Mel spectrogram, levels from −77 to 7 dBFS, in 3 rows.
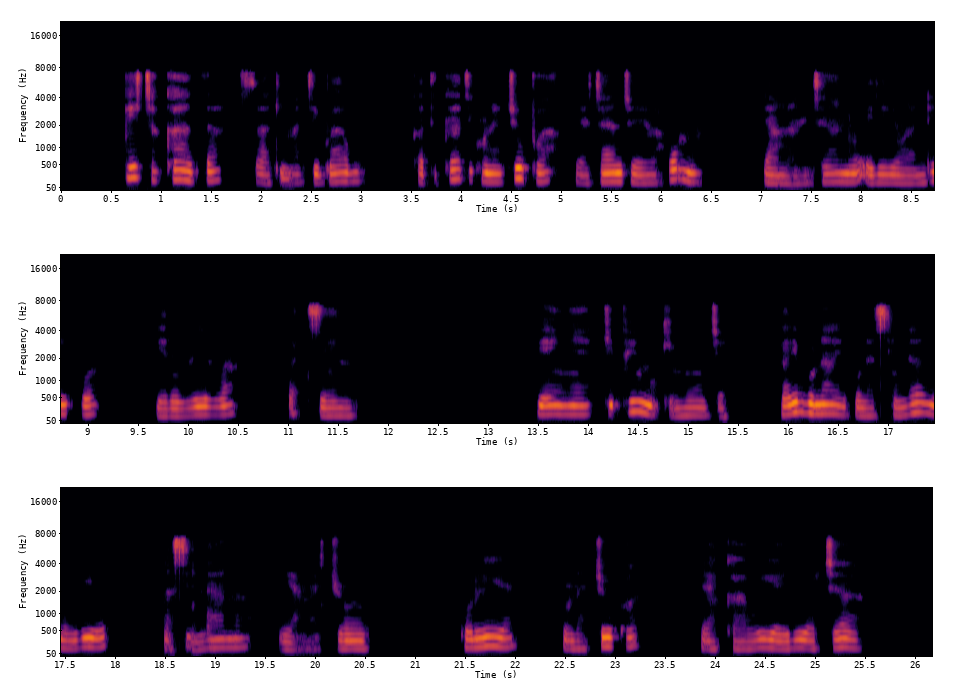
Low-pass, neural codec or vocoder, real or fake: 7.2 kHz; codec, 24 kHz, 1.2 kbps, DualCodec; fake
